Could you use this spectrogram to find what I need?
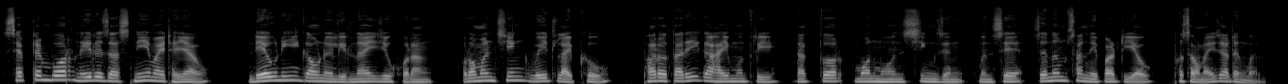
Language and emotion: Bodo, neutral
